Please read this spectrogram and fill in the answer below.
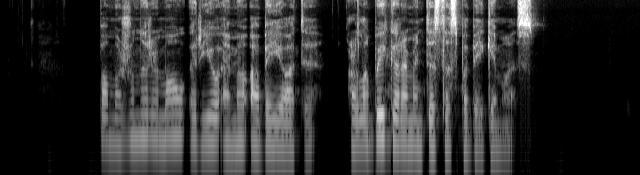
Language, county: Lithuanian, Kaunas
